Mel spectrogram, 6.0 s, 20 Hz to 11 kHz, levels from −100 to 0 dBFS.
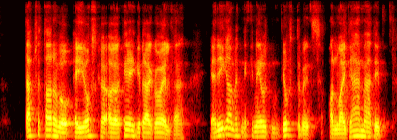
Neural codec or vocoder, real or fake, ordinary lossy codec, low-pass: none; real; Opus, 16 kbps; 9.9 kHz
